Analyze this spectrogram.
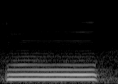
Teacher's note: فأهلكوا حروف مدہ ہے اس لیے کو ہم نے 1 الف کے برابر کھینچتے ہوئے پڑھا ہے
